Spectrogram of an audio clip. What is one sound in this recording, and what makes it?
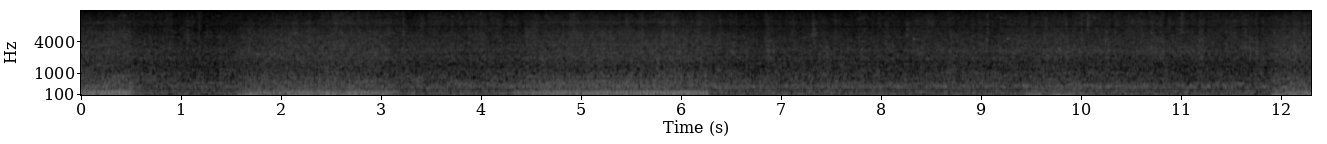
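A truck engine rumbles steadily, rising and falling as it drives slowly.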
